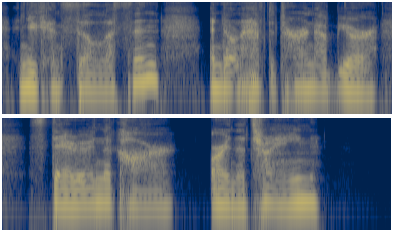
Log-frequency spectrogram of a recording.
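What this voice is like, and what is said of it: Whispering. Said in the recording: “Okay, I'm going to whisper. But I'm turning up my microphone so I can whisper.”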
